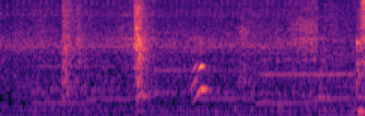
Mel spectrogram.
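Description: Faint eerie background music: a few thin held tones with a short rising note in the middle, over a low steady hum, with a couple of soft clicks.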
